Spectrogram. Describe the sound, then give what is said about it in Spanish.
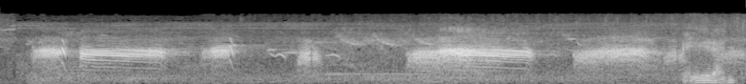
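A series of loud, shrill whistling calls from a capybara, about six strained, raspy bursts in quick succession, with no talking over them. “El capí, por el contrario, intentó cantar como antes, pero solo logró silbar así”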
